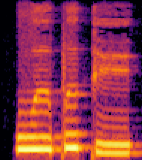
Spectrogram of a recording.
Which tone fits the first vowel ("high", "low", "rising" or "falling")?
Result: high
